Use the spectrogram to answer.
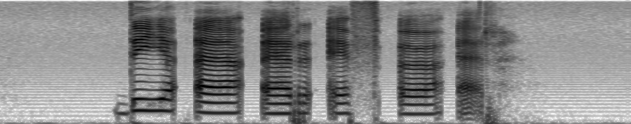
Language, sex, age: Swedish, female, 26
